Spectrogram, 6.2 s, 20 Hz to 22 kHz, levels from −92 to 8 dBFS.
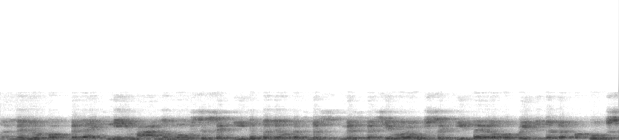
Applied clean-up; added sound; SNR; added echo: none; none; none; reverberation time 0.6 s.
